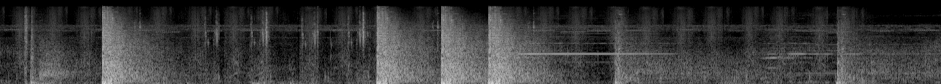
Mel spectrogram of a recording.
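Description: Gunshots ring out with a long, echoing boom.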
